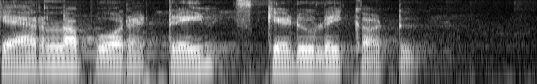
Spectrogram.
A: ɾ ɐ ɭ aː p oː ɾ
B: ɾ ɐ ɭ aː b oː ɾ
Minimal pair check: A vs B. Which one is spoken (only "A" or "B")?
A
